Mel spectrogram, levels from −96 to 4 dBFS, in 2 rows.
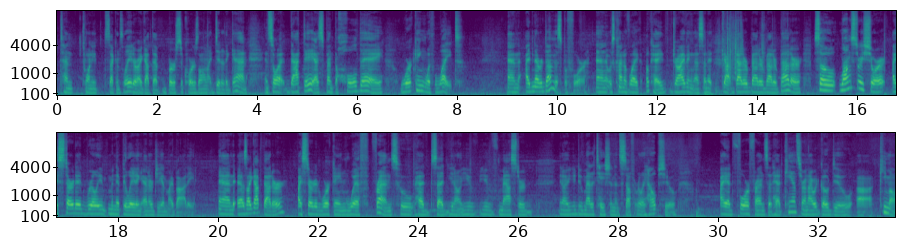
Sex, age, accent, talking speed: female, 40-59, American, 190 wpm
